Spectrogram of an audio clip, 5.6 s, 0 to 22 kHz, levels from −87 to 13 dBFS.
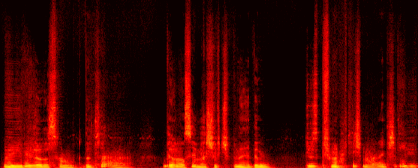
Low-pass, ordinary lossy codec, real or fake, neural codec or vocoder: none; none; fake; codec, 44.1 kHz, 1.7 kbps, Pupu-Codec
